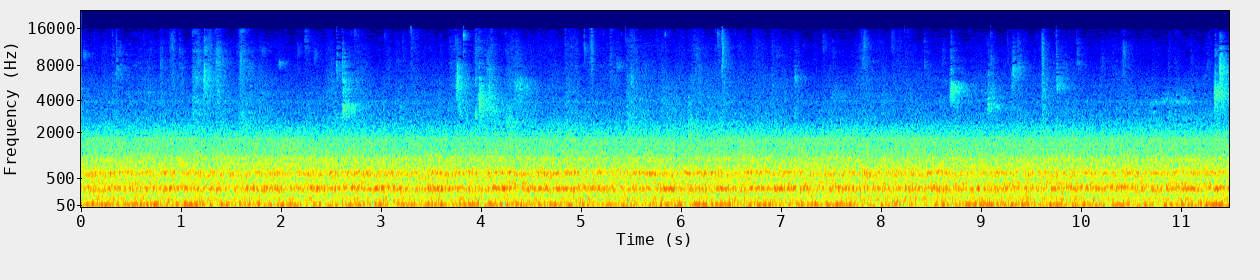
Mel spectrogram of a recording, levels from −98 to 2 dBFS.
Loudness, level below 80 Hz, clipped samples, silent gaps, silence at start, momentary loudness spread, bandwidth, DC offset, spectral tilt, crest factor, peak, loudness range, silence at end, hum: -23 LUFS; -28 dBFS; under 0.1%; none; 0 s; 1 LU; 11.5 kHz; under 0.1%; -8.5 dB/octave; 12 dB; -8 dBFS; 1 LU; 0 s; none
